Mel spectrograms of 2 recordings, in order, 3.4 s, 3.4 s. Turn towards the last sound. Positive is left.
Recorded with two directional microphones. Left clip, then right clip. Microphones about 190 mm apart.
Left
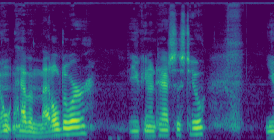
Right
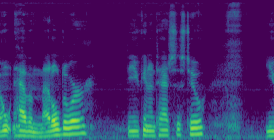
turn(degrees=25)  # may be behind; listen again after turning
